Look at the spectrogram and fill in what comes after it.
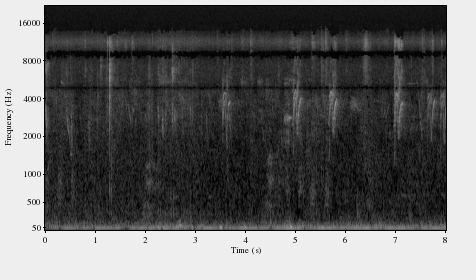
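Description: Small birds chirping in short, high, downward-sliding calls, scattered irregularly and thickest in the middle and second half, over a steady low rumble.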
